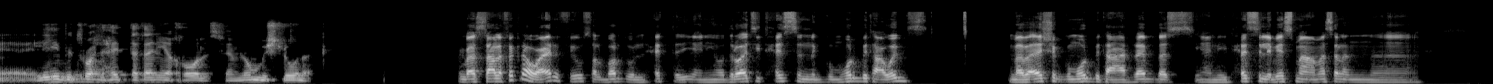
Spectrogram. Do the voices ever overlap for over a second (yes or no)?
no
